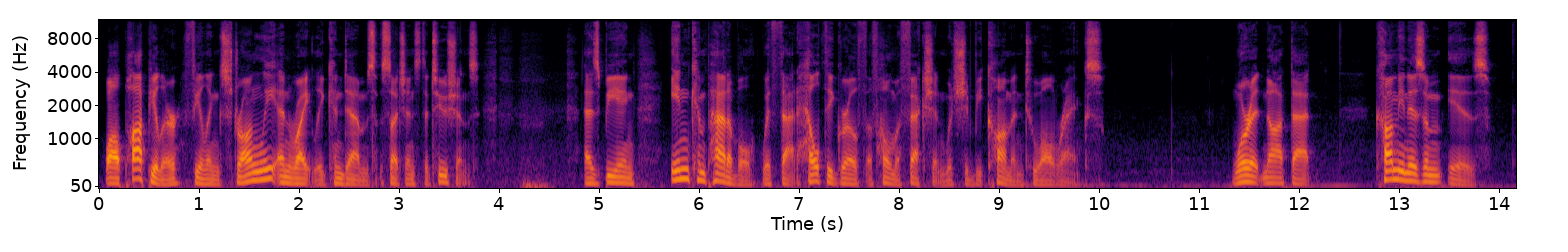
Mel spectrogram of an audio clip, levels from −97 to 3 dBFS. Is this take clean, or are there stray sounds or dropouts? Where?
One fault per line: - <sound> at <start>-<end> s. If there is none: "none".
- breath at 4.0-4.6 s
